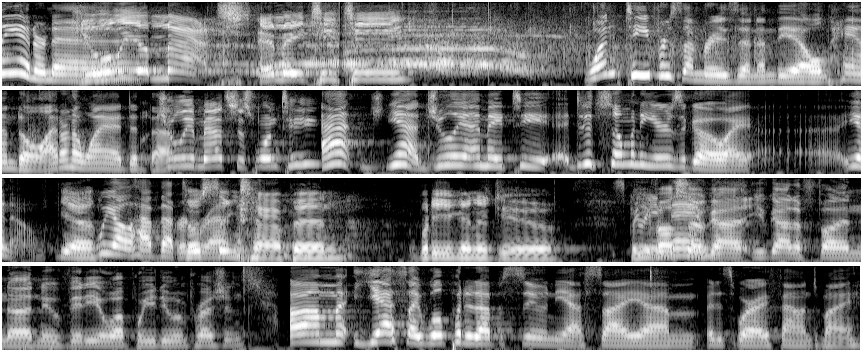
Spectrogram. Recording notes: Live from the Gramercy Theatre in New York City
